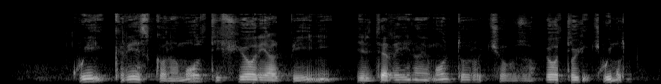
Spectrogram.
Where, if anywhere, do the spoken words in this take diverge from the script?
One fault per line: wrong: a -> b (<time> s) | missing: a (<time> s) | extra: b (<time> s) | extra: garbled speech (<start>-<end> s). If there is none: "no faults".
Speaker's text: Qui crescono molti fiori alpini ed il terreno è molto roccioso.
missing: ed (3.4 s)
extra: garbled speech (5.5-6.3 s)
